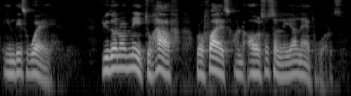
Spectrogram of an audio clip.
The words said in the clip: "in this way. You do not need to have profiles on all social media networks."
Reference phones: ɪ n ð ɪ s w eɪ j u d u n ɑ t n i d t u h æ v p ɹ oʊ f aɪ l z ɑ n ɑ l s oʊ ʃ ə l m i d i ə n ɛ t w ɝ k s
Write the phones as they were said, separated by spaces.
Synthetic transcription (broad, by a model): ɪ n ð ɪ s w eɪ j u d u n ɑ t n i d t u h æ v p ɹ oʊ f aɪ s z ɑ n ɑ l s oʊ s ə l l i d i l n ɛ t w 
